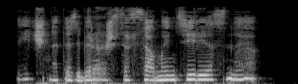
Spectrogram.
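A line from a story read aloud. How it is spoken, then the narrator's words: Muttered under breath. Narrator (Russian): бормотал он себе под нос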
